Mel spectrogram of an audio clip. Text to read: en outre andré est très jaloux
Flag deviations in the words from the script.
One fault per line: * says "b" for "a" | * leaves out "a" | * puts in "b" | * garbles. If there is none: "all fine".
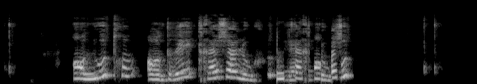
* leaves out "est"
* garbles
